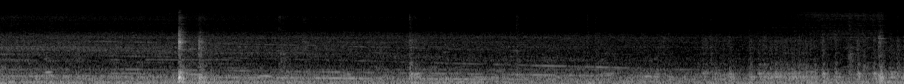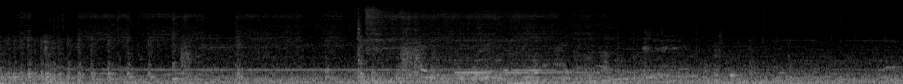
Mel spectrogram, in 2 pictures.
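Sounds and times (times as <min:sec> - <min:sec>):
train wheels rumbling on rail: 0:00.0 - 0:18.0
sharp train clicks: 0:07.1 - 0:11.6.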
